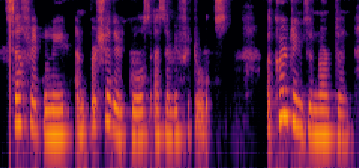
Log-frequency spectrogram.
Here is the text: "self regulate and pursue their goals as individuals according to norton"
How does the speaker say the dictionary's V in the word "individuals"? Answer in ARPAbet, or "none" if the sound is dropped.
F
